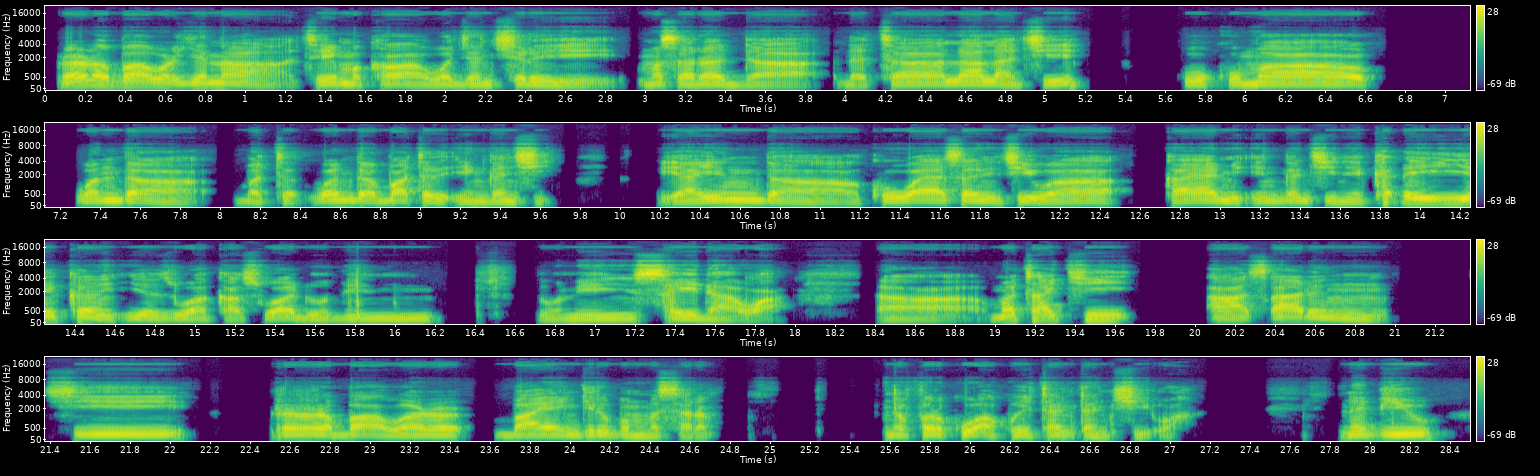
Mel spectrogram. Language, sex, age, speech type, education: Hausa, male, 15-29, spontaneous, primary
